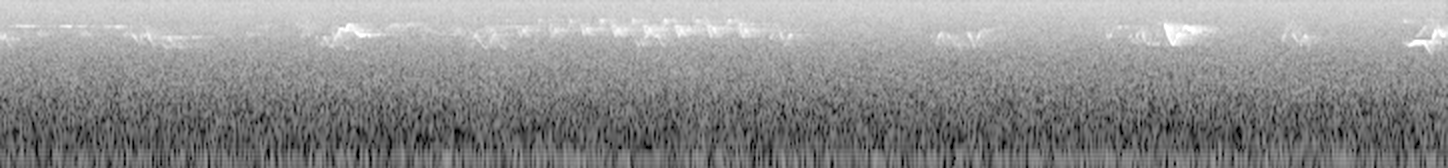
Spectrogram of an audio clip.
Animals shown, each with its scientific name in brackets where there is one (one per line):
Eastern Wood-Pewee (Contopus virens)
Blue-headed Vireo (Vireo solitarius)
Ovenbird (Seiurus aurocapilla)
Song Sparrow (Melospiza melodia)
Red-eyed Vireo (Vireo olivaceus)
